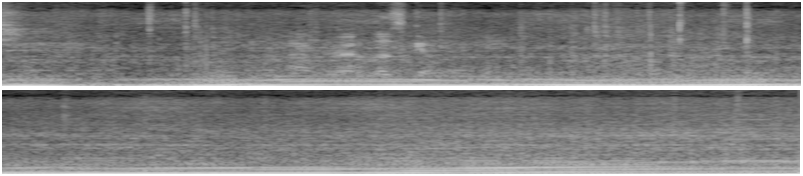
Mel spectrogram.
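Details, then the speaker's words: Honda CRX Si driving, muffler has a hole, awaiting replacement; deep loud booming drone rising and falling with engine speed, occasional rear brake squeal possible; exhaust leak. "it is a little loud still because the muffler does have a hole in it but i'm still waiting for my new muffler to come in"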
